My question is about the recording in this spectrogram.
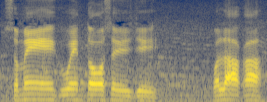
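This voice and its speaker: Brief: animated male host, high voice, faint street noise, casual storytelling. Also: unhurried. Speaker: motorcycle club host.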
